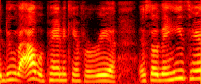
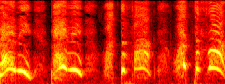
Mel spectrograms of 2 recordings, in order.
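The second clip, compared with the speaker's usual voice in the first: mock frantic panicked scream, high-pitched; 4 dB louder than usual. Retelling a car spinning out, imitating someone screaming. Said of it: "And the whole time he's screaming".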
